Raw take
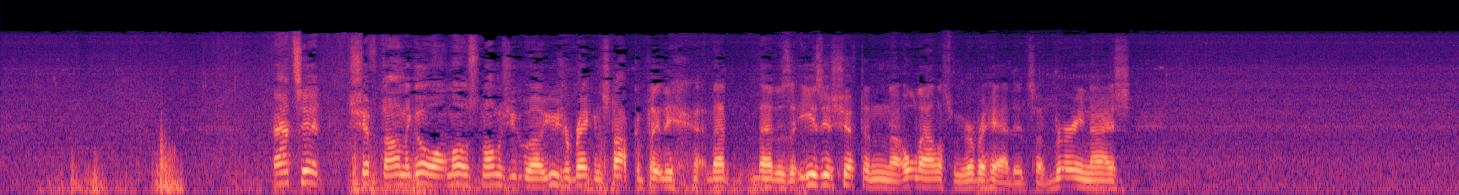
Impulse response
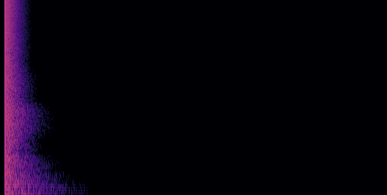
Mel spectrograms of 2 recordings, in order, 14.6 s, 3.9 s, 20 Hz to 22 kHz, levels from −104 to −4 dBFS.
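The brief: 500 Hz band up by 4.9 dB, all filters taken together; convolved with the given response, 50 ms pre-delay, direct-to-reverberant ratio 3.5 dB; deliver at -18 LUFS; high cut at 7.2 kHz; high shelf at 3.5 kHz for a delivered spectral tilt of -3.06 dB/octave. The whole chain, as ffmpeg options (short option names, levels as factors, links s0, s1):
-filter_complex "[0:a]lowpass=7200,equalizer=f=500:t=o:g=6,highshelf=f=3500:g=-7.5,asplit=2[s0][s1];[1:a]atrim=start_sample=2205,adelay=50[s2];[s1][s2]afir=irnorm=-1:irlink=0,volume=0.531[s3];[s0][s3]amix=inputs=2:normalize=0,volume=0.944"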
